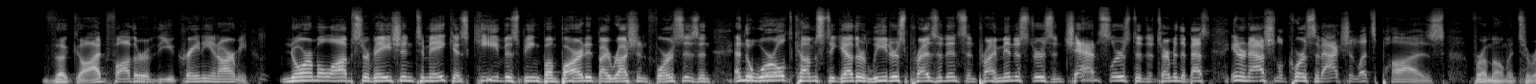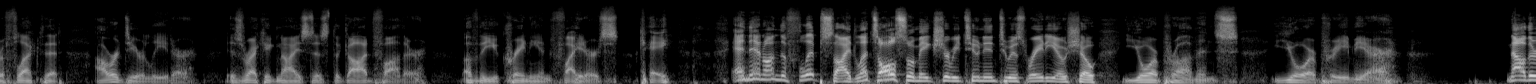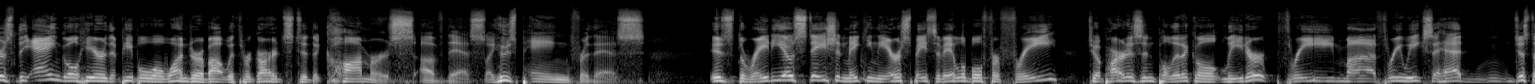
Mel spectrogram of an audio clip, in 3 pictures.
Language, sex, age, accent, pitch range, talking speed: English, male, 40-59, American, 120-165 Hz, 160 wpm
